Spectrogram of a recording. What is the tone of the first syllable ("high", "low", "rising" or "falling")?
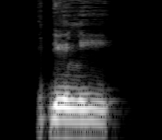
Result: high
